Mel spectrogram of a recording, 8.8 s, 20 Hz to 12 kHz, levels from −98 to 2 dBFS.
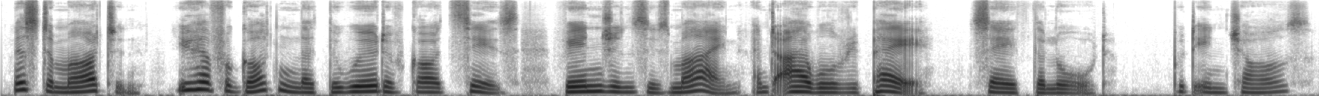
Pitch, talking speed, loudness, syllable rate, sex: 170 Hz, 165 wpm, -18 LUFS, 4.2 syllables/s, female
